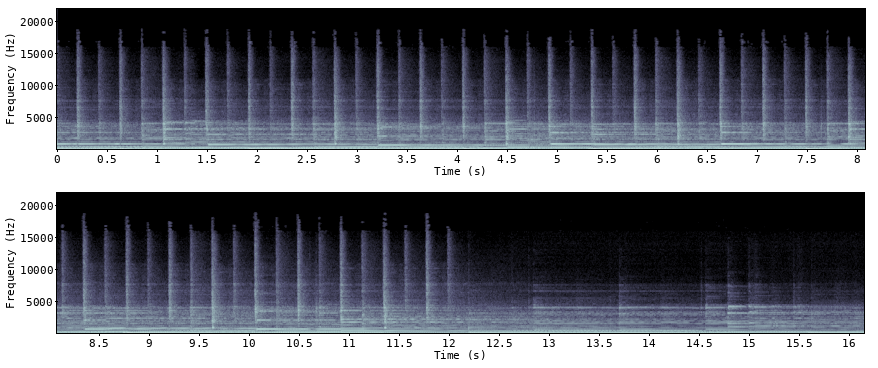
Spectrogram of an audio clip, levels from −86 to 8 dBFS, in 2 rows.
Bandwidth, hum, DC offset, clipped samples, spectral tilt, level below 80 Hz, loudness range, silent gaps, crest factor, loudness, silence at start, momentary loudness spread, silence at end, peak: 16.5 kHz; none; under 0.1%; under 0.1%; -5.5 dB/octave; -20 dBFS; 2 LU; none; 14 dB; -17 LUFS; 0 s; 4 LU; 0 s; -2 dBFS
